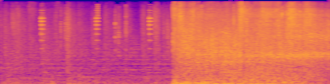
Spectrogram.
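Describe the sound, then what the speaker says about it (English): An HE grenade explodes in the video game XCOM Enemy Within: a few quiet taps, then a sudden loud, sustained boom that rumbles on to the end. "Throwing grenade."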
